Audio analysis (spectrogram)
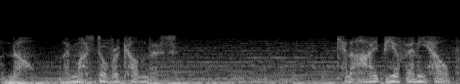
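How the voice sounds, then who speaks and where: A man's voice: mid-range voice, fairly even intonation, normal speed, close to an everyday voice. An actor playing a thoughtful, determined young male hunter in a video game, speaking earnestly as if to himself. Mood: pensive, resolute. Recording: phone-like thin sound, loud music behind.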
